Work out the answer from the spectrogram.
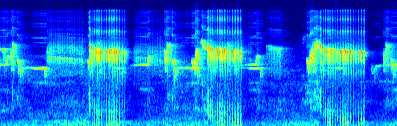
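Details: A female scarlet-backed flowerpecker repeats high, buzzy pulsed trills about every two seconds, each led by a short rising note, with thin level whistles in the gaps.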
